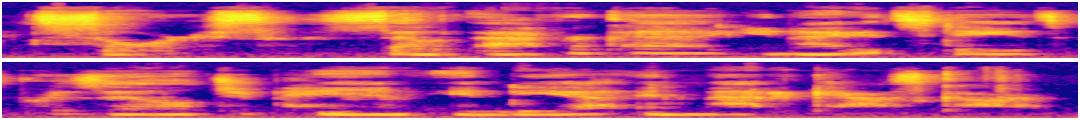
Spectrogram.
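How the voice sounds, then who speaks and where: A woman doing a whispered ASMR role play as a kindly witch, speaking gently and unhurriedly straight to the listener. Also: medium pitch, a little hiss or hum, low-quality recording. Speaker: ASMR creator playing a witch.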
